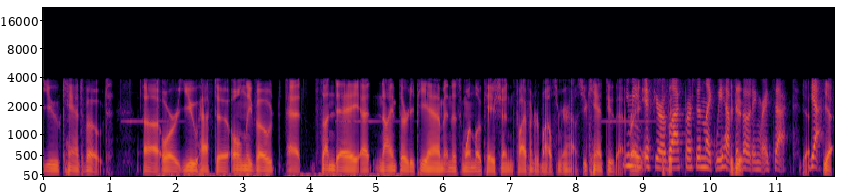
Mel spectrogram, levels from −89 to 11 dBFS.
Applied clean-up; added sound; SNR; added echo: none; Crushing + Bell; 17 dB; none.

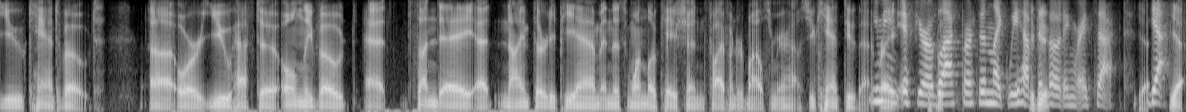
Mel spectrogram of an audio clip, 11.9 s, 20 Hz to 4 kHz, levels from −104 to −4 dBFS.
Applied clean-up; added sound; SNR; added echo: neural mask model Resemble Enhance denoiser.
